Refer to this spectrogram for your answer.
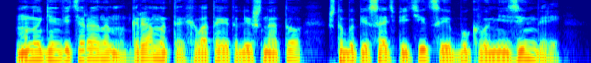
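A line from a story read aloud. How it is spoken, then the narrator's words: Gentle retort. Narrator (Russian): мягко парировал Фиро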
